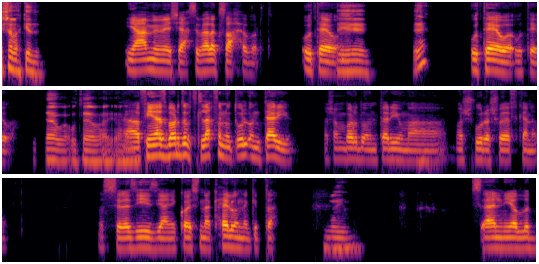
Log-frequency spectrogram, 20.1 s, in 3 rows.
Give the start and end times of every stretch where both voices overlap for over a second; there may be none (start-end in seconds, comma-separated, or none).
none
